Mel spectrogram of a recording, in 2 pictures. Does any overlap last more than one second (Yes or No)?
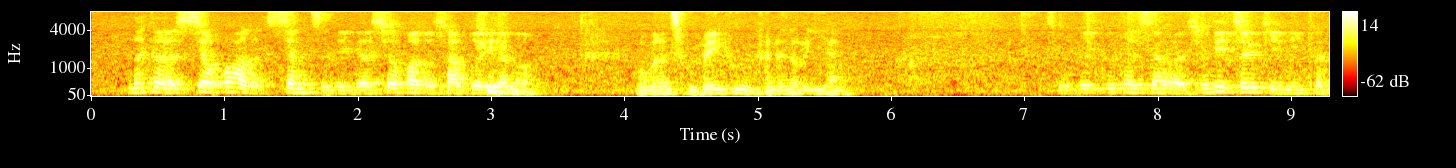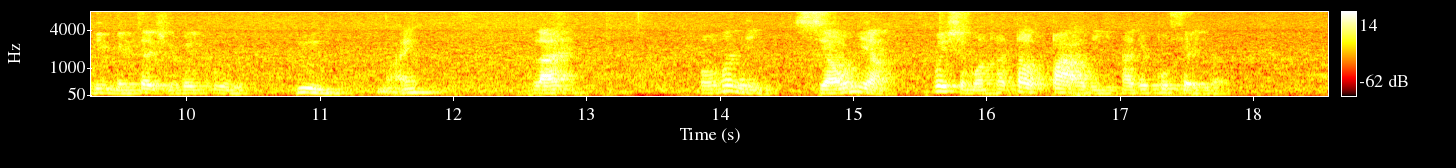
No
